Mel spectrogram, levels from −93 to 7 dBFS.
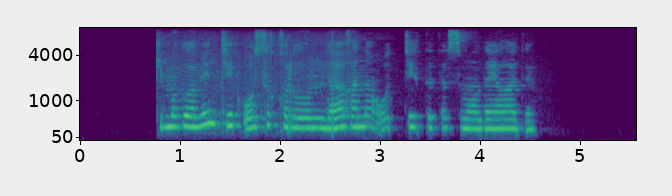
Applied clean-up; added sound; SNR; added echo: none; none; none; none.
